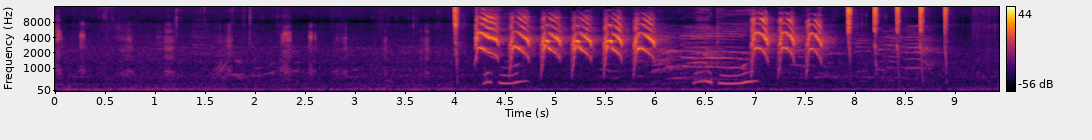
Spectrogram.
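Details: A pet Indian ringneck parrot (rose-ringed parakeet) gives fast bursts of harsh, shrill screeches, about three a second, mixed with a few lower warbling whistles after a quiet start.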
